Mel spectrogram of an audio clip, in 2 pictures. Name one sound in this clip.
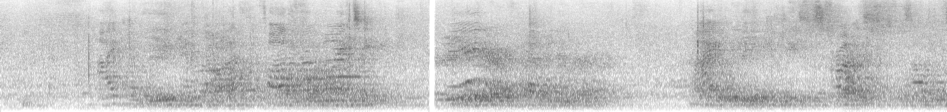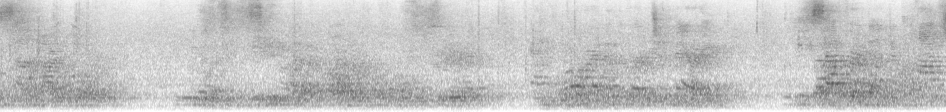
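A group of people recite together in unison.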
